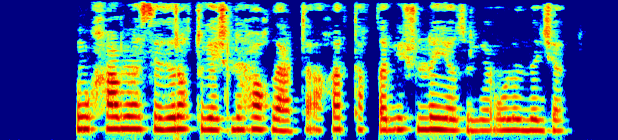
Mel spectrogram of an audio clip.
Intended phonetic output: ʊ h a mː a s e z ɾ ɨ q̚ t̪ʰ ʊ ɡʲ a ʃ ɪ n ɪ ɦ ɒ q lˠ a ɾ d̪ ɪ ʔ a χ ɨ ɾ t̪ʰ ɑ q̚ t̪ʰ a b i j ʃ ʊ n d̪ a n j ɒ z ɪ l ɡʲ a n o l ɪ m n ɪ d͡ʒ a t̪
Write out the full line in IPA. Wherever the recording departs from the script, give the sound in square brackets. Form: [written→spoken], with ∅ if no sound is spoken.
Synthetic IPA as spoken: ʊ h a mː a s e z ɾ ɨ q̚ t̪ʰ ʊ ɡʲ a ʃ ɪ n ɪ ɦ ɒ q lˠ a ɾ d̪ ɪ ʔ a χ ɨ ɾ t̪ʰ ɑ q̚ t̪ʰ a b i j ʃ ʊ n d̪ a n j ɒ z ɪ l ɡʲ a n o l ɪ m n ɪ d͡ʒ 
